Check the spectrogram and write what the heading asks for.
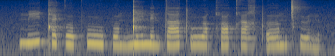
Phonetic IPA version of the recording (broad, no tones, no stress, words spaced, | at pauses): miǃɛkoː pʰuːpom ŋ͡ǃinen tatʼuː qʰoqʰeʁ tʼɤːmǀʰɯn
